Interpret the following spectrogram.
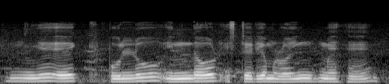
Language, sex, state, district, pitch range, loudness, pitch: Hindi, male, Arunachal Pradesh, Lower Dibang Valley, 135-150 Hz, -13 LUFS, 140 Hz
